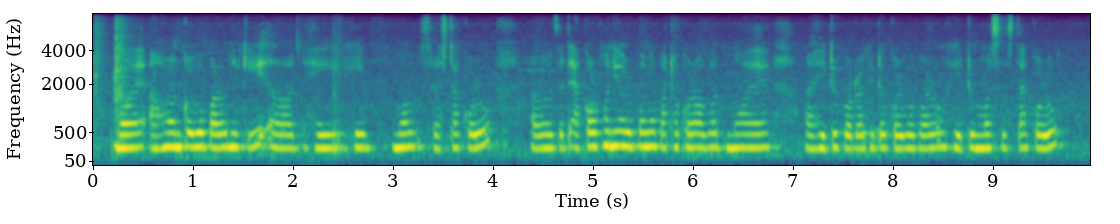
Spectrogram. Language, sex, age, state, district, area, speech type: Assamese, female, 18-30, Assam, Kamrup Metropolitan, rural, spontaneous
